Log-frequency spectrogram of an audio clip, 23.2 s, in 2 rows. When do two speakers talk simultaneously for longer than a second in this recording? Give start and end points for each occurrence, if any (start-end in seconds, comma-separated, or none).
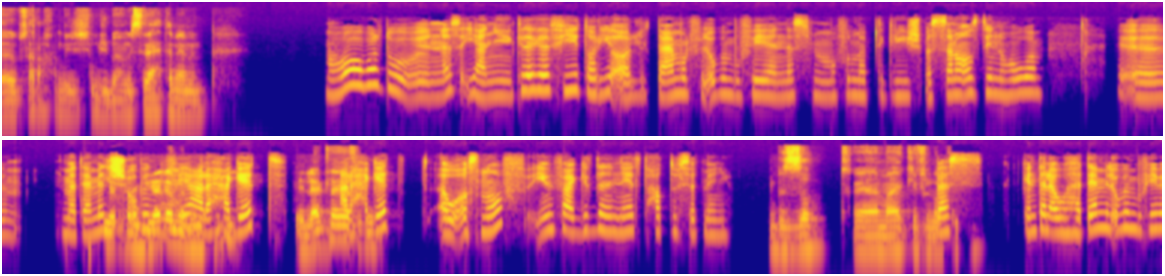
12.6-14.0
